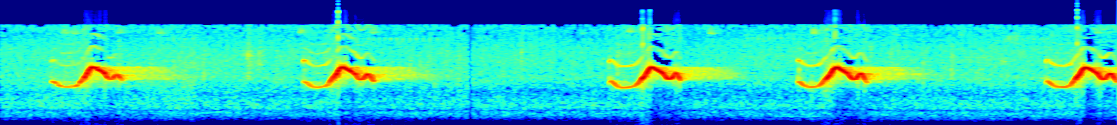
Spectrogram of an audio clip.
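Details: Assam laughingthrush singing five short whistled phrases at intervals of two to three seconds, each a swift upward slur then a brief falling flourish, clear and mellow against a silent background.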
